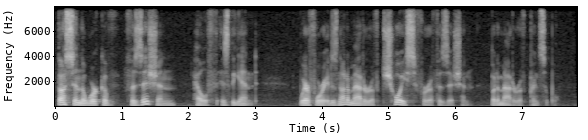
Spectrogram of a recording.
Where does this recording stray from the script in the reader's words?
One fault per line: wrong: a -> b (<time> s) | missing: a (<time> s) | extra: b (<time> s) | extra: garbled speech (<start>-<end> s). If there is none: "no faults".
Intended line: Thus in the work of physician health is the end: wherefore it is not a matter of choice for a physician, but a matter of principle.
no faults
